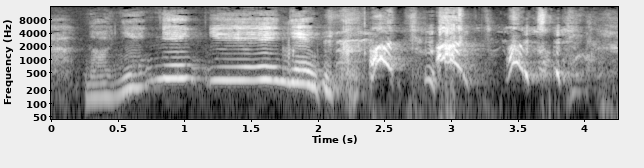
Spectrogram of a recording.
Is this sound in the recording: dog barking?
yes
